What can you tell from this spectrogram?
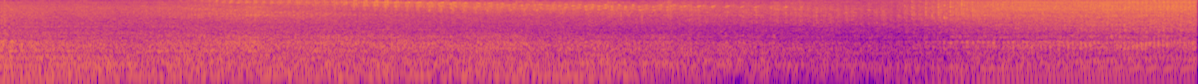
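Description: Light single-engine propeller plane running as it taxis, loud at first, then throttling back around the middle to a steady idle.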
